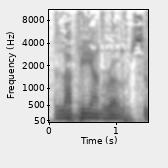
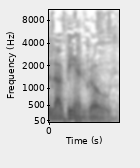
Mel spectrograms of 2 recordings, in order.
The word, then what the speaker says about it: La Vie en Rose: Oh, how do we pronounce this, Professor? – La Vie en Rose. – La Vie en Rose. Yep.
